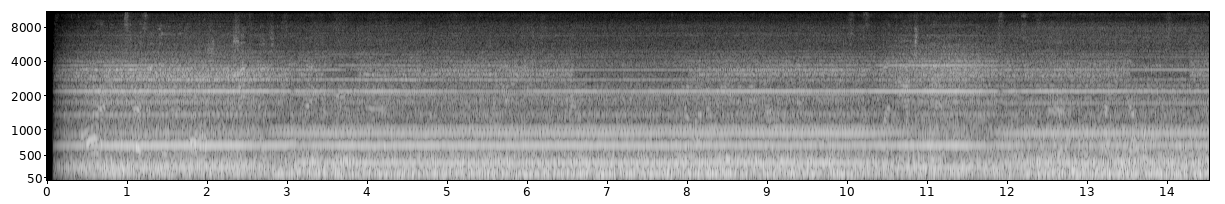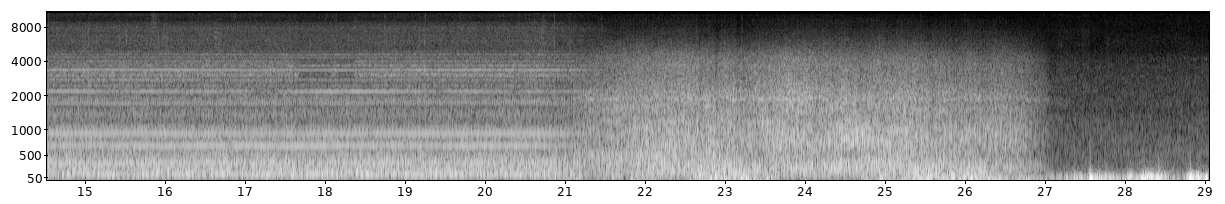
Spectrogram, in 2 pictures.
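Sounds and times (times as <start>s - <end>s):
helicopter engine and gearbox whine: 0.1s - 27.2s
even rushing noise: 20.3s - 29.0s
low uneven rumble: 20.3s - 29.0s.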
